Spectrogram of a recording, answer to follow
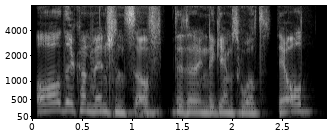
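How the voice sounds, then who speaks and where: German guy co-hosting a games podcast, raspy and hoarse, higher voice, laughs a lot. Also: brisk. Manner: laughs often, excitable, swears casually. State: hoarse from a cold. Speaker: podcast co-host. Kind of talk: casual chat.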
